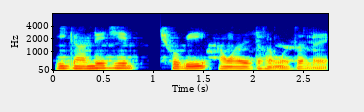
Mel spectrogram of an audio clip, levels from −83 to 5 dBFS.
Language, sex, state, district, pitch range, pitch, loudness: Bengali, male, West Bengal, Kolkata, 100-120 Hz, 110 Hz, -15 LUFS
